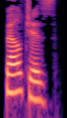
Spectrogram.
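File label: "belches", British English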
